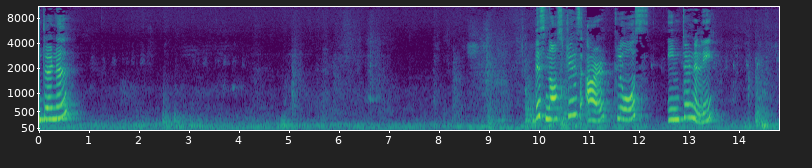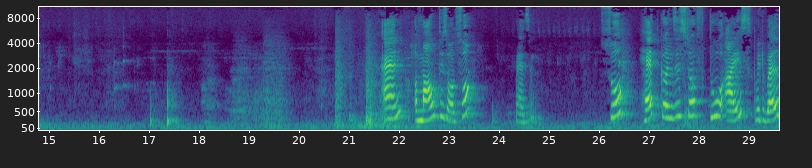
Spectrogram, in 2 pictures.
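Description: A young woman speaks calmly, like a teacher explaining, close by.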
